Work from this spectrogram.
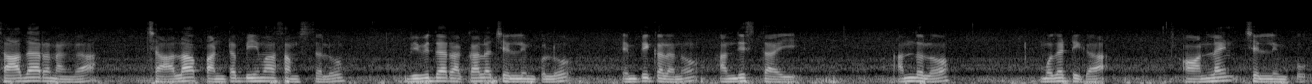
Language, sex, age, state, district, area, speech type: Telugu, male, 18-30, Andhra Pradesh, Kadapa, urban, spontaneous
